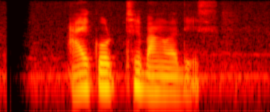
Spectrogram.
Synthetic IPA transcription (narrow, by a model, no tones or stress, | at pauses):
a̰jkoɾt͡ɕʰebaŋlad̪ḛʃ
